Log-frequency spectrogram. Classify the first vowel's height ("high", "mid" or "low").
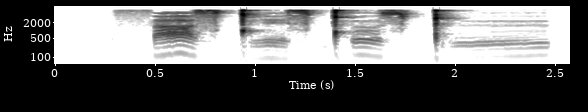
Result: low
